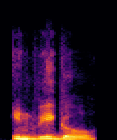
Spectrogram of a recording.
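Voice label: "inveigle", Indian English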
